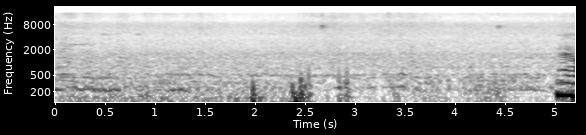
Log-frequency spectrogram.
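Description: Honey bees buzz steadily around an open hive during a brood inspection, a soft continuous drone with a few brief louder bumps and handling noises, no talk.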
